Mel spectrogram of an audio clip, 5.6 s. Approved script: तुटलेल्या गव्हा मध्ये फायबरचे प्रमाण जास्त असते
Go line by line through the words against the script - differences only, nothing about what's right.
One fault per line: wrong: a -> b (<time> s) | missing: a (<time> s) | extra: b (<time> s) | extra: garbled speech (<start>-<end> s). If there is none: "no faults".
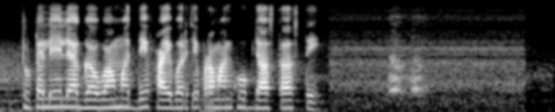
extra: खूप (2.4 s)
